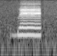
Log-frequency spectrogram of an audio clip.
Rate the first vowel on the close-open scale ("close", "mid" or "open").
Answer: mid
